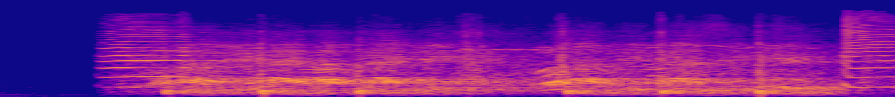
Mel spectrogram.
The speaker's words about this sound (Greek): Με συνθήματα υποδέχθηκαν τον Αλέξη Τσίπρα οι απολυμμένοι από τα εργοστάσια λιπασμάτων και πετρελαίων στην Καβάλα, όπου πραγματοποιεί περιοδία.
